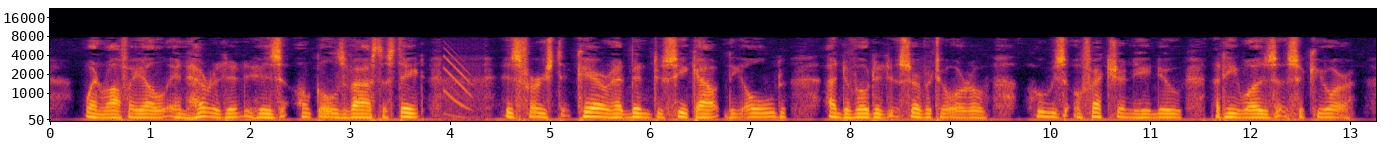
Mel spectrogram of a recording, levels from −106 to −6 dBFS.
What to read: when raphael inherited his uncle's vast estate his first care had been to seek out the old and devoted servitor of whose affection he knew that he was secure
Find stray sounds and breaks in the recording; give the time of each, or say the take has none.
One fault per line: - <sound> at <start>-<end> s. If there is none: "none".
- chirp at 3.9-4.3 s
